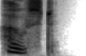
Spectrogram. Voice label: "host", oxford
